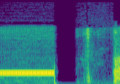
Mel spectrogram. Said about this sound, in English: So, fuck you, phone, for ringing.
